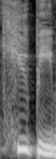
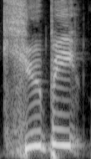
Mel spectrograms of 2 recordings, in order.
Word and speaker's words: Kewpie: I'm gonna they call it Kewpie mayonnaise. – Kewpie? Hold Kewpie. On one second. Spell it. – K-E-W-P-I-E mayo.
